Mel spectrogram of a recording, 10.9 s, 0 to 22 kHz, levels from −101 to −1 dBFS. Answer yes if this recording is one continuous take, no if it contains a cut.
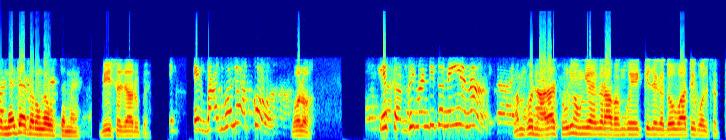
no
